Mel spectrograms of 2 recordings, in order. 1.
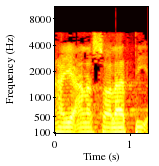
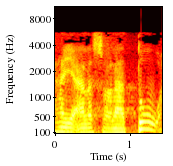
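Kata terakhir berakhiran vokal 'i'. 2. Kata terakhir berakhiran vokal 'u'. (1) "Orang harusnya hayya 'ala sholati" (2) "Itu salah"

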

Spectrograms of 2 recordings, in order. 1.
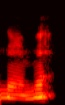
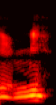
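الصوت بين 'a' و'i'. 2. الصوت كسرة كاملة 'i'. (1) "فتكون بين وبين بين هكذا" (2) "لو كسرنا قلنا نعمه مثلا كسرناها تماما"

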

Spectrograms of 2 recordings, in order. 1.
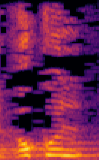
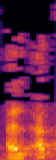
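الحركة الأولى هي u: al-ukul. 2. الحركة الأولى هي a: al-akl. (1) "وأما الأكل فإنه المأكول" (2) "الأكل مصدر"

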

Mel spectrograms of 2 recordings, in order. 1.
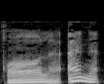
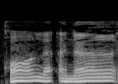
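Vokal akhir dari ana pendek. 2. Vokal akhir dari ana panjang.

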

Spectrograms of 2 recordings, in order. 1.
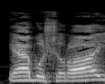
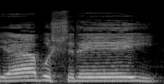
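الحركة الأخيرة 'aa' مفتوحة. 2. الحركة الأخيرة تميل بقوة نحو 'ee'. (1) "الفتح" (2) "الإمالة"

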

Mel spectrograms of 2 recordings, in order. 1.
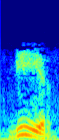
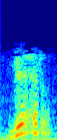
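حركة المد الطويلة "ee" تحل محل الهمزة. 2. الهمزة تغلق المقطع الأول.

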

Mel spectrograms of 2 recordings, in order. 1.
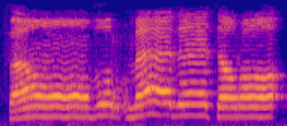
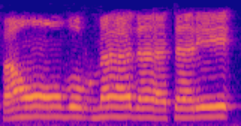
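الحركة الأخيرة هي a المفتوحة. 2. الحركة الأخيرة مائلة تماماً نحو e. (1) "وبقيت القراء عكس الضم الفتح وعكس الكسر الفتح" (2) "وطبعا فيها الإمالة لدوري أبي عمرو"

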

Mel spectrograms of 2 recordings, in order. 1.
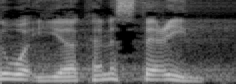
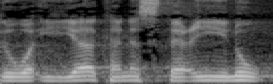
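ينتهي الصوت الأخير بلا حركة إطلاقاً. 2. ينتهي الصوت الأخير بضمة كاملة. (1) "وقفت عليها ساكنة بغير إشمام" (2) "هذا إذا نطقت بها وهي مضمومة"

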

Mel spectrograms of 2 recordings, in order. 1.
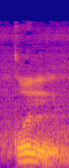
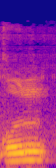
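Huruf L terakhir diucapkan dengan bibir tidak membulat. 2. Huruf L terakhir diucapkan dengan bibir membulat. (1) "tapi kul" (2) "jangan kul"

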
